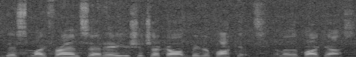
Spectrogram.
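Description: A man's voice: a little high, a little fast, slight background noise, rough recording. A man from Florida, a real estate agent, telling stories as a guest in a casual podcast interview and acting out what people said to him. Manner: animated storyteller, acts out quoted voices.

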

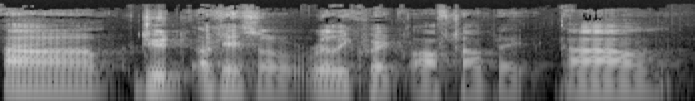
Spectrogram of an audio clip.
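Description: A man's voice: medium pitch, fairly even intonation, unhurried, clean tone. Man, hesitant casual talker. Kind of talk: casual chat.

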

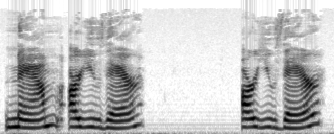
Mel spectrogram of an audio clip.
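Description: A woman voicing a female emergency dispatcher who is trying to stay calm, firm and insistent with urgent questions. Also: on the high side, slow, dry recording, voice pushed up. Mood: rising urgency.

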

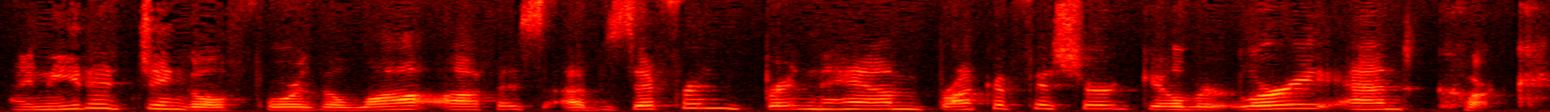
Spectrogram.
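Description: Actress playing a proud, stubborn radio station boss. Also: female voice, on the high side, normal speed, warm tone, lightly acted, rough recording. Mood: brisk exasperation. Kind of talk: scripted radio comedy acting.

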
